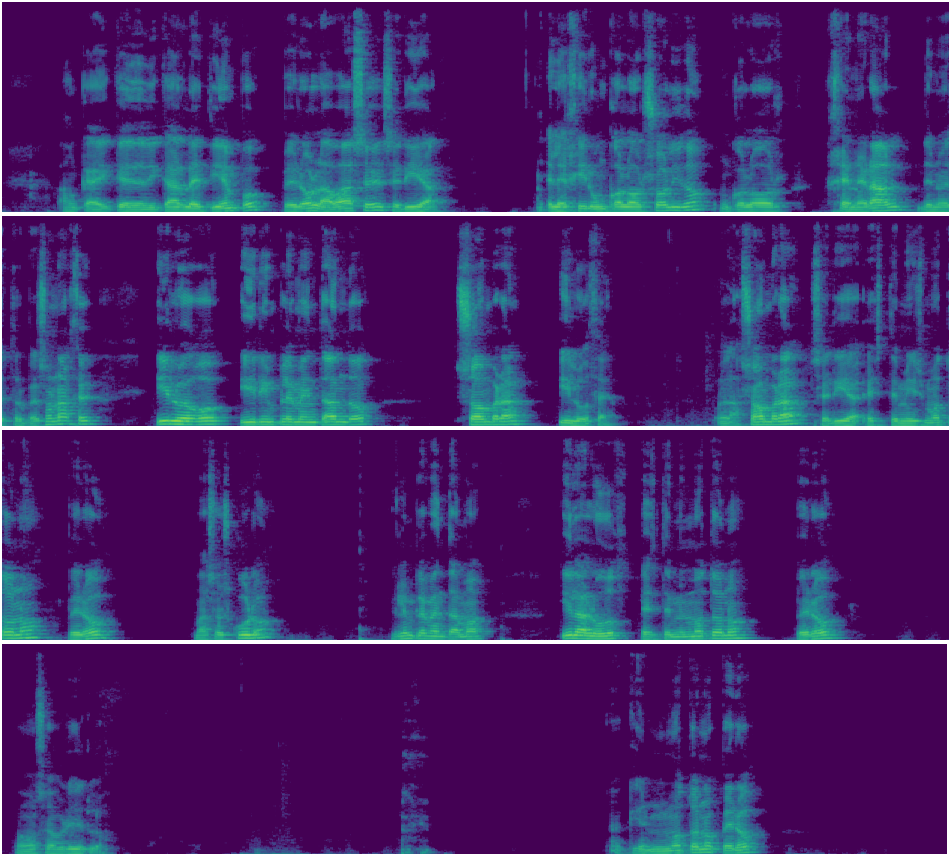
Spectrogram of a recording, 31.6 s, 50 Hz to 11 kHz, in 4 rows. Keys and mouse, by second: 16.7-31.5 drag.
